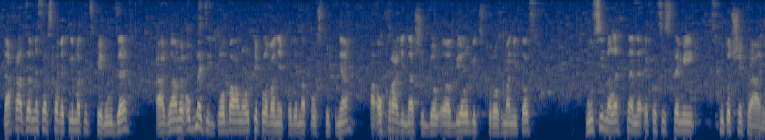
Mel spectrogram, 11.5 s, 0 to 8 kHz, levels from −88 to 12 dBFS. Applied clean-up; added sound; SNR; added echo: classical method log-MMSE.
